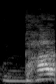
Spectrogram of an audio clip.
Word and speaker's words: उद्धार: यहां पर लिखने में इसी प्रकार से लिखा जाएगा कि ध इसे आगे लिया जाएगा, जबकि जो है उच्चारण के अनुरूप इसे उद्धार बोला जाता है।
